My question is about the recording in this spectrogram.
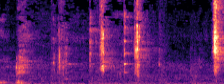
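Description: Close-miked eating: a man chewing a mouthful of noodles, with a handful of short wet clicks and smacks.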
